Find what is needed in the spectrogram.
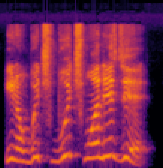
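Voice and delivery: high, loud mock indignation; very reactive. Parent reacting to child's mixed demands, mock reactive. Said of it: "you could get very reactive".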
